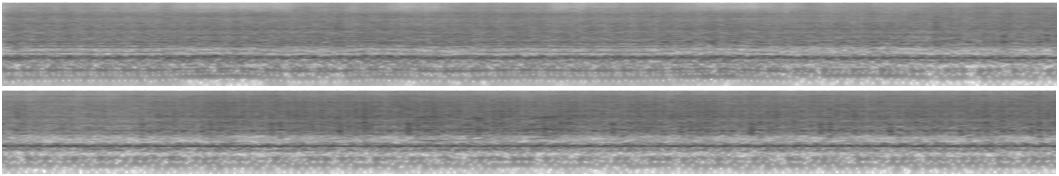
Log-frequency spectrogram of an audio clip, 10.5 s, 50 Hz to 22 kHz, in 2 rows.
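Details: Cat D3K2 dozer diesel with complaint of rough running, power loss when pushing, bogging, fluctuating RPM and white smoke; no DPF soot codes: uneven, lumpy, wavering idle under a steady drone; running rough, mechanic suspects a plugged DPF, not confirmed.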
